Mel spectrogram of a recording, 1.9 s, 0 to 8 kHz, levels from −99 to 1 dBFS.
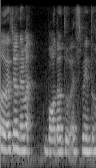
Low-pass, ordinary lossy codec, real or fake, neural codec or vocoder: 7.2 kHz; none; real; none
